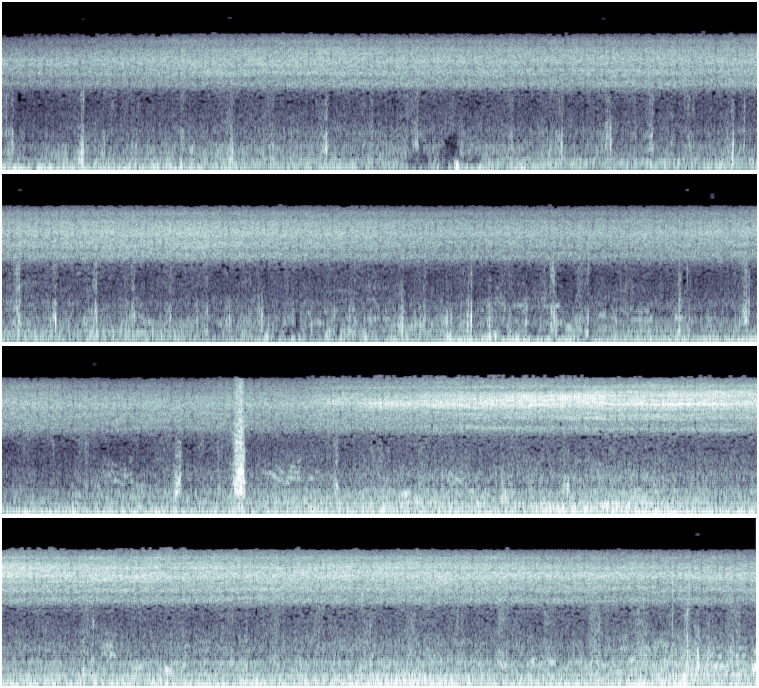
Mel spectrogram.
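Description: A steady, high-pitched insect chorus, growing louder a little past the middle, with faint scattered ticks and one sharp click just before it swells.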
